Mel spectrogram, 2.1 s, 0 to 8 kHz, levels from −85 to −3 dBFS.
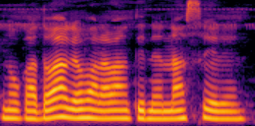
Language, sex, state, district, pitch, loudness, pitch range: Chakma, female, Tripura, Dhalai, 190 Hz, -15 LUFS, 185-200 Hz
